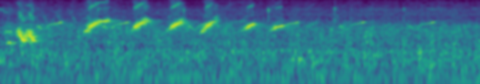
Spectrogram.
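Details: White-rumped shama, a training recording for a caged bird that has stopped singing, with rapid whistled rising and falling notes around two to four kilohertz, repeated in quick bursts.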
